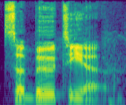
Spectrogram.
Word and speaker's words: Subbuteo: Hey, Subbuteo. – Subbuteo. – So just think about booty.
